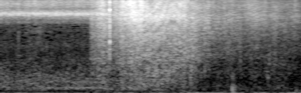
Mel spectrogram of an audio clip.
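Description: A firework fuse hisses and sputters.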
